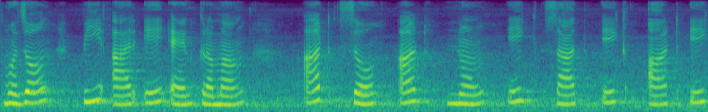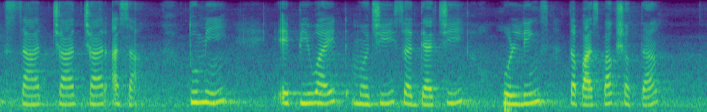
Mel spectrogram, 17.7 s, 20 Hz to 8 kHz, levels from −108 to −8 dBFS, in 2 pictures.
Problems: none marked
